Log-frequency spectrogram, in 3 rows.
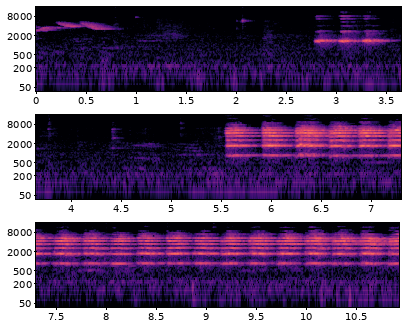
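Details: A Trinidad bullfinch (chestnut-bellied seed finch), a proven tutor bird, recorded 19 February 2020: brief high slurred notes and a short whistle, then a long run of rich, buzzy, rapidly pulsed notes about three a second.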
